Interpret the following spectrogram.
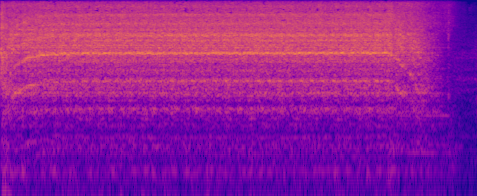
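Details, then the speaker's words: Project car first start prep, spark plugs removed, both fuel pumps on, checking oil pressure: even, fast starter whirr with a steady beat about four per second, then spins down; healthy cranking with good oil pressure. "no spark plugs yet but key on that's both of our fuel pumps going if you watch uh this is our oil pressure when i crank"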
